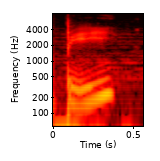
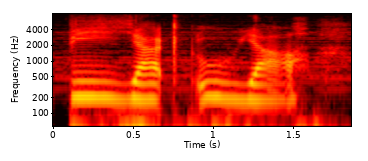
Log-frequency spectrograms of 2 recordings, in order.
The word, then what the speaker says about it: Byakuya: But wait, do I say bakua? Byaku. Jesus. Byakuya. I'm going to butcher these names.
